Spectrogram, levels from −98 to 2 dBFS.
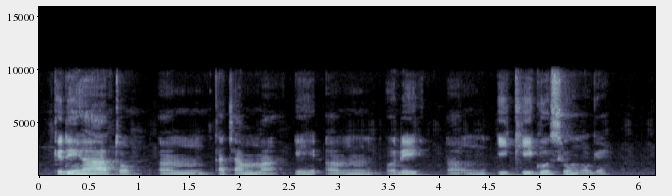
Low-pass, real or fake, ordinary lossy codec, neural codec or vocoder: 9.9 kHz; real; none; none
